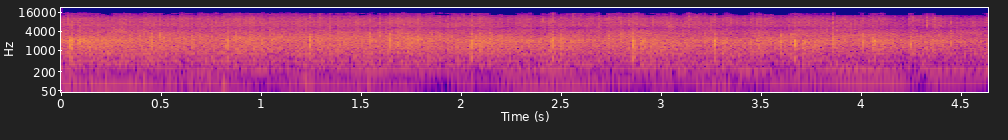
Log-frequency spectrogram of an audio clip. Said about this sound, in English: If you're a teacher, raise your hand. Oh, my God. Please keep it raised high. I need to see. Oh, my God. I want everybody in this building to put your hands together and clap your hands for those.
